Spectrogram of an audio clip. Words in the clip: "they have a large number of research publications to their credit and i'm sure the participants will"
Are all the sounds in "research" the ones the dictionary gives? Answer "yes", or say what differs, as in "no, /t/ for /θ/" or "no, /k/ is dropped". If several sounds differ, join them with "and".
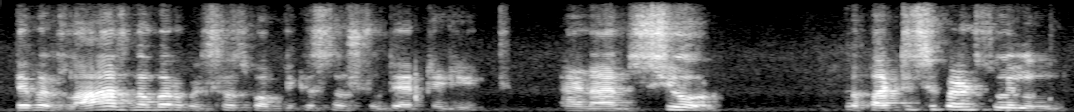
no, /s/ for /tʃ/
